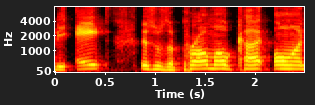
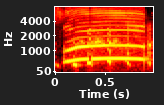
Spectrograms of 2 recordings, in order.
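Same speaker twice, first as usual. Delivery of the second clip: loud high laugh; 5 dB louder than usual. Real, not acted.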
